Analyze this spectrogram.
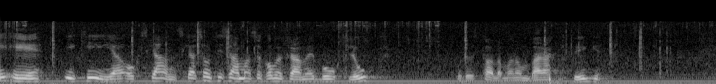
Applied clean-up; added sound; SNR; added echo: none; Keys jangling + Wind; 17 dB; none.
